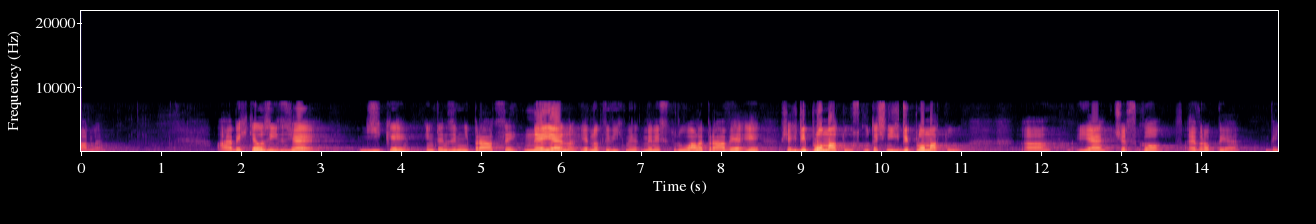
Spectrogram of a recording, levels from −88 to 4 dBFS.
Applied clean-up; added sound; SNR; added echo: none; none; none; none.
